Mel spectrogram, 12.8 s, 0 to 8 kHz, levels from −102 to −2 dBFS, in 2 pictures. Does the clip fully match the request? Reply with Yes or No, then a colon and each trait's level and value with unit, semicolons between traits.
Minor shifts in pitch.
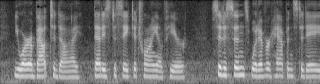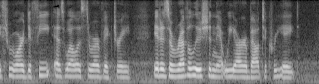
Yes: narrow, 2.3 semitones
